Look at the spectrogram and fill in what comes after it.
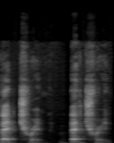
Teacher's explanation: when you read it in a British English way it's more like veteran veteran so you make that hard T sound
